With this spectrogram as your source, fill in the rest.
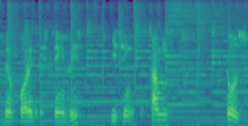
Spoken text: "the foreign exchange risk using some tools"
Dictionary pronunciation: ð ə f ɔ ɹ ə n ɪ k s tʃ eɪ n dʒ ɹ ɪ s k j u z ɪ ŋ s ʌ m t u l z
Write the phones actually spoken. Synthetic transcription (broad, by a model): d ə f ɔ ɹ ə n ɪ s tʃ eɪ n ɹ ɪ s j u s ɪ ŋ s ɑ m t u l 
